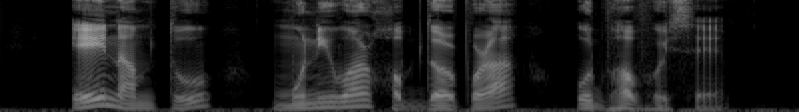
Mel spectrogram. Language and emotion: Assamese, neutral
